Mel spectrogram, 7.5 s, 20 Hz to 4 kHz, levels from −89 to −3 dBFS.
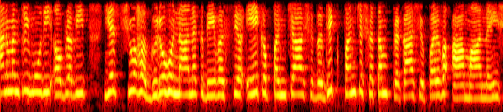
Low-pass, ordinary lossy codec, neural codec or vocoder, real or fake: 3.6 kHz; Opus, 32 kbps; none; real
